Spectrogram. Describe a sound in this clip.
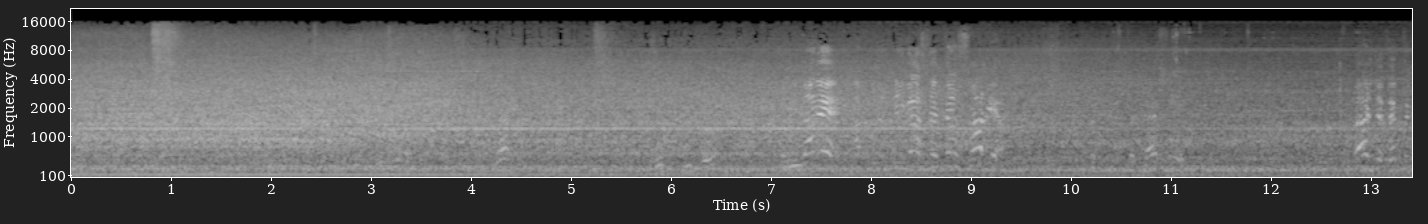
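An aircraft engine drones steadily nearby.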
